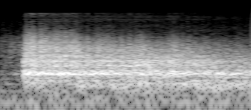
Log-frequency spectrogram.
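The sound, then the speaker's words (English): A bomb explodes in the desert with a sudden loud blast, followed by a heavy, sustained roar that fades only slightly over the next two seconds. “Good thing we exploded that bomb out here in the desert.”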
